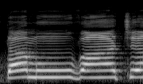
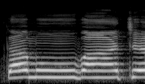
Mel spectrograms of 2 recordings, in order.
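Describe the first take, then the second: The two takes are said the same way.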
